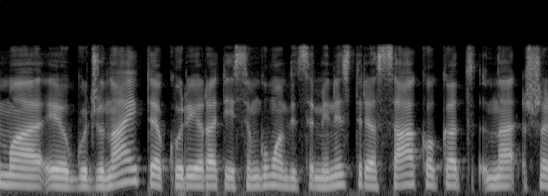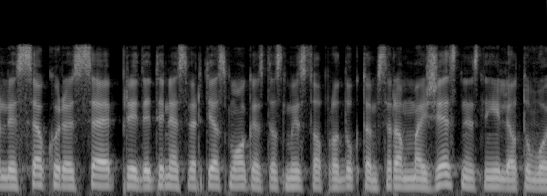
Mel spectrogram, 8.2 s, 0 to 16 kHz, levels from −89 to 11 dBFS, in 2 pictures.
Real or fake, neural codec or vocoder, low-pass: fake; codec, 16 kHz, 4.8 kbps, FACodec; 7.2 kHz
